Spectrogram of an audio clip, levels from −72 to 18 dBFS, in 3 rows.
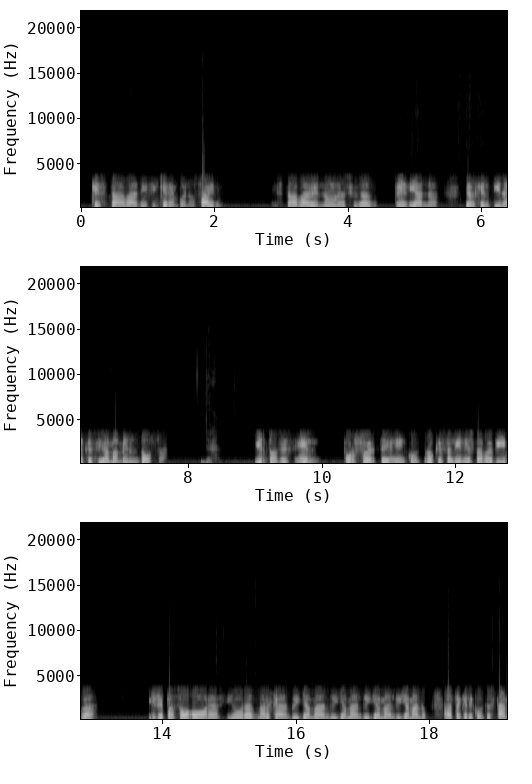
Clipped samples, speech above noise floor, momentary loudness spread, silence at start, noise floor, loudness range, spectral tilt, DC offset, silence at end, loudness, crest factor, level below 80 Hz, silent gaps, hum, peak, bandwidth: under 0.1%; 35 dB; 10 LU; 0.15 s; -52 dBFS; 3 LU; -8 dB/octave; under 0.1%; 0 s; -17 LUFS; 18 dB; -52 dBFS; none; none; 0 dBFS; 4.7 kHz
